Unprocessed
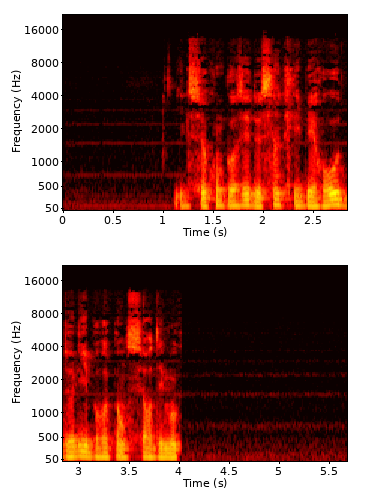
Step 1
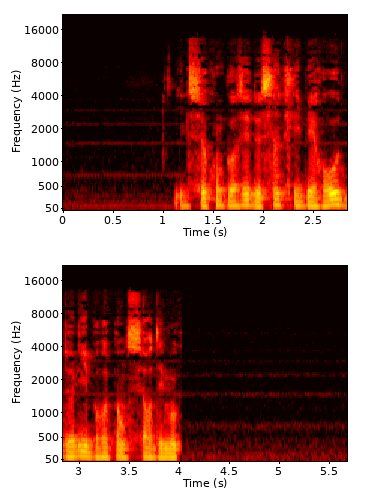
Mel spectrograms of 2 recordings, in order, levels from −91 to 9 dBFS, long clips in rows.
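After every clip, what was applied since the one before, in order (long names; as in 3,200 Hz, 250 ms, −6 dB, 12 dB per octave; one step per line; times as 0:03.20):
dynamic equaliser 5,700 Hz, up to +6 dB, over −41 dBFS, Q 1.5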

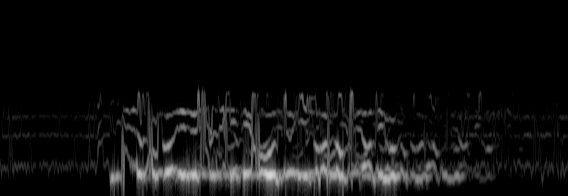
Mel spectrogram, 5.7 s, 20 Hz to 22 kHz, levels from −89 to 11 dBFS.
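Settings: three sine waves on the formant tracks
sample-and-hold tremolo 3.5 Hz
echo through a band-pass that steps 321 ms, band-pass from 190 Hz, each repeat 1.4 octaves, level −12 dB
level +5 dB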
